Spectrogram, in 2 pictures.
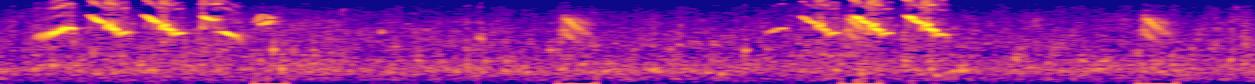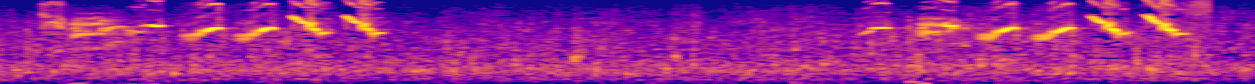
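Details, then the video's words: Fast Tui Tui Zel Zel de Fibra song of a rusty-collared seedeater, recorded to train young birds: four bursts of rapid, high, slurred whistles, each quick downward-and-upward sweep repeated several times, with short pauses between bursts. "Tui Tui Zel Zel de Fibra Canato Rápido Para Treinamento e Encarte"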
